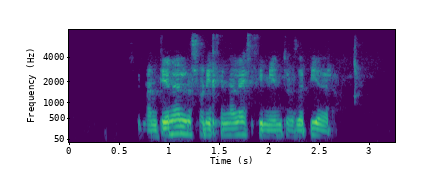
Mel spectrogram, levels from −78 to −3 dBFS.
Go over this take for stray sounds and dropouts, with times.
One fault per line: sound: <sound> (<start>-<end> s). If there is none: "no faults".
no faults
